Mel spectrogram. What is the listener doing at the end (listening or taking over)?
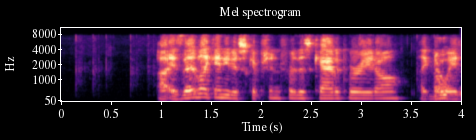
taking over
